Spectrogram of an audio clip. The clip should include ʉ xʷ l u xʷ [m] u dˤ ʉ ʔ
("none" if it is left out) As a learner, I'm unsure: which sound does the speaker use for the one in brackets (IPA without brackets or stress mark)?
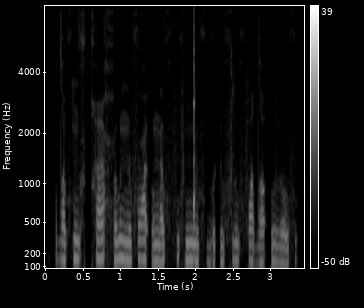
f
